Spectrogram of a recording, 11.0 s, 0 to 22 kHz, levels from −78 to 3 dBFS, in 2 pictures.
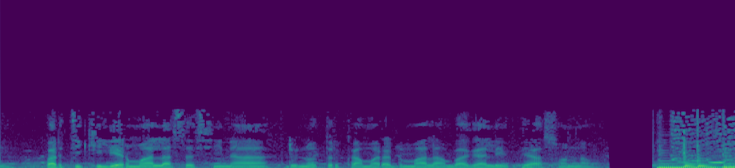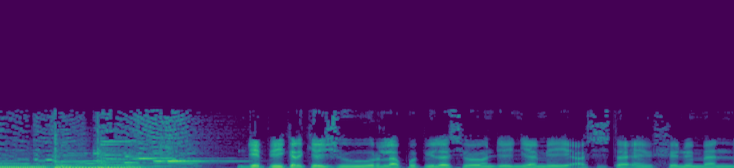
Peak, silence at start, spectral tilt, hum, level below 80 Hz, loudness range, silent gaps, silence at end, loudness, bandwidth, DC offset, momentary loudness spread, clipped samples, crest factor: -4 dBFS; 0 s; -4.5 dB/octave; none; -36 dBFS; 9 LU; none; 0 s; -27 LUFS; 8 kHz; under 0.1%; 11 LU; under 0.1%; 22 dB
